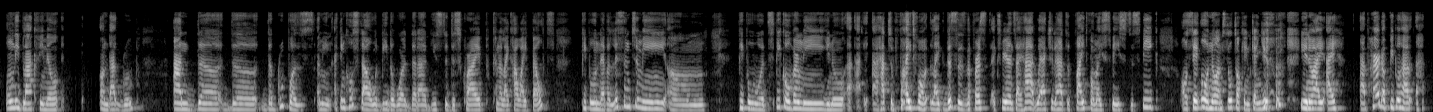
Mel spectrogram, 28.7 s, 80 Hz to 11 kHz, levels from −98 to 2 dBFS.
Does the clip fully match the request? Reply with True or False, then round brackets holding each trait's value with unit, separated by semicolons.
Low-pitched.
False (175 Hz)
